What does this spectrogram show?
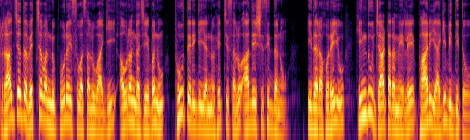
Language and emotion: Kannada, neutral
